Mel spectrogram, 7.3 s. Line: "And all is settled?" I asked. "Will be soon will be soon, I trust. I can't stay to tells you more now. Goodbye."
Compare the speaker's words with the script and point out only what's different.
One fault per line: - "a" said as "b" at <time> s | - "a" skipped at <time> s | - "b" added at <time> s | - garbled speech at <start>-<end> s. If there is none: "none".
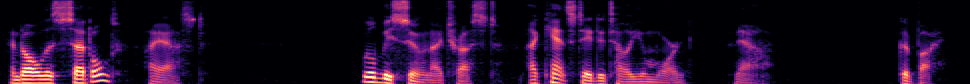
- "will be soon" skipped at 3.2 s
- "tells" said as "tell" at 4.5 s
